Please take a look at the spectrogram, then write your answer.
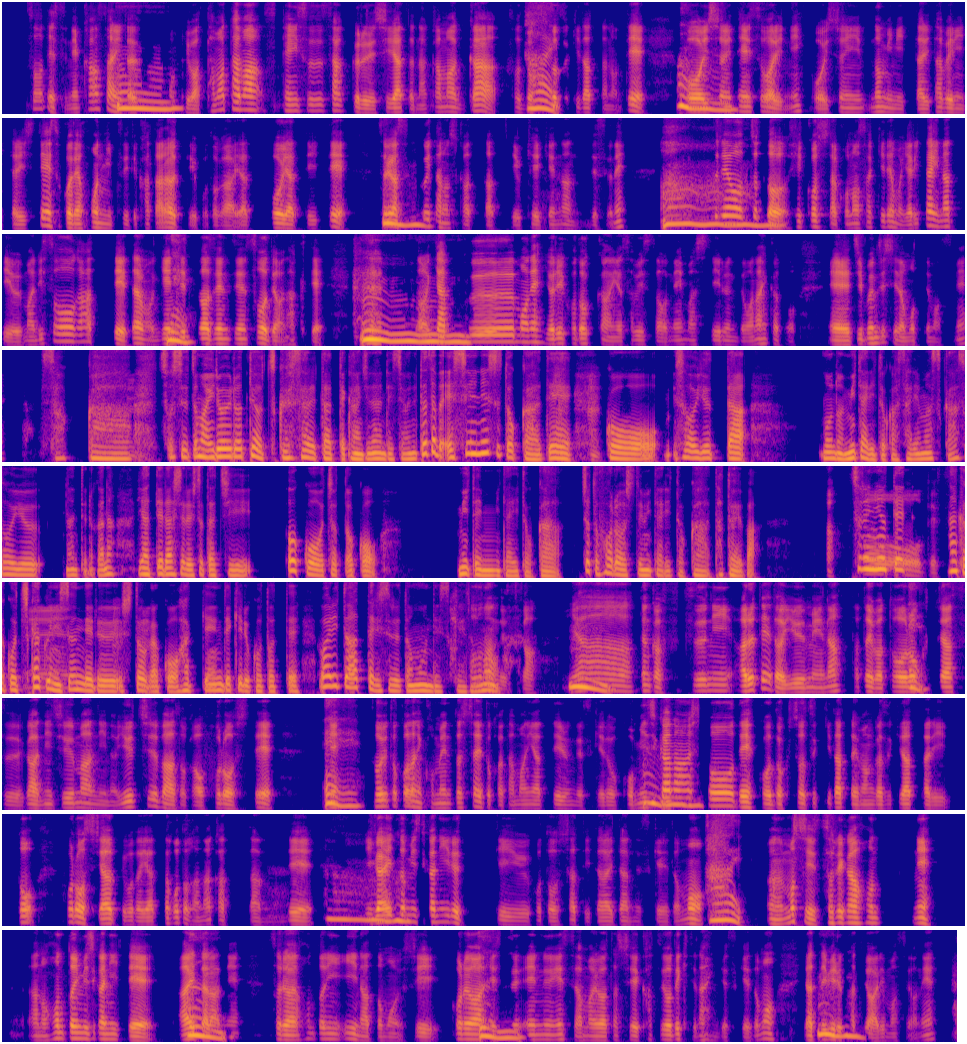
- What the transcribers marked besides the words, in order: chuckle
- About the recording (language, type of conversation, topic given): Japanese, advice, 新しい場所で感じる孤独や寂しさを、どうすればうまく対処できますか？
